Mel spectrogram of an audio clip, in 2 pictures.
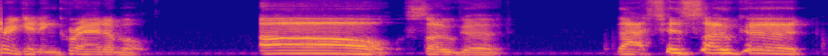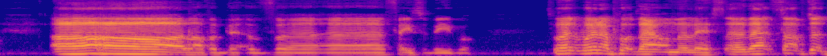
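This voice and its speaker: A man giving casual, rambling fan commentary as he ranks things, excitable and sweary, sometimes muttering to himself. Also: mid-range voice. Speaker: host of a fan ranking show.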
